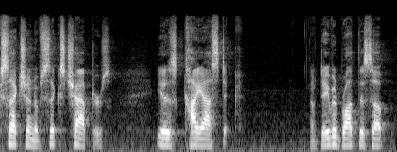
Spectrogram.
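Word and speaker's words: chiastic: skip this part I guess not okay it's chastic that is it's six chapters form a kaym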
